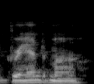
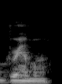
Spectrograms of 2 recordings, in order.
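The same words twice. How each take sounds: First: The 'nd' sound in the middle is clearly pronounced. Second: The 'nd' sound in the middle is dropped. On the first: The speaker calls it wrong. "não é grandma" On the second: The speaker calls it right. "é só grandma ... como se não tivesse N D"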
